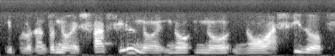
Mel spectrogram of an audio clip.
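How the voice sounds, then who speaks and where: A young adult man from Catalonia, answering interview questions in an animated, joking way, repeating himself and restarting his sentences. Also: mid-range voice, normal speed, low-quality recording. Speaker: guest, comedian behind a satirical superhero character. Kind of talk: casual interview talk.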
